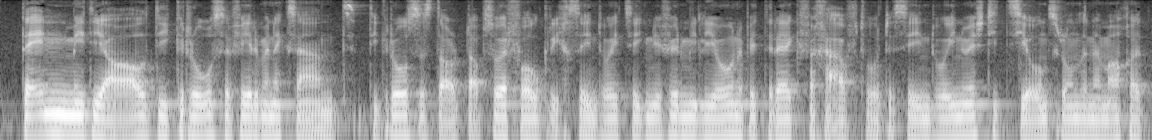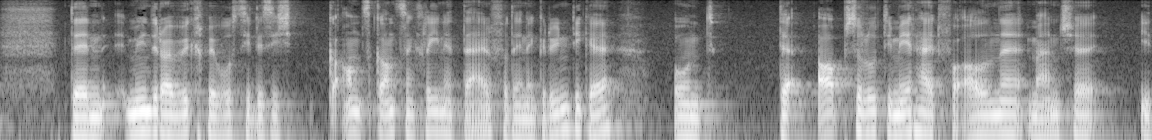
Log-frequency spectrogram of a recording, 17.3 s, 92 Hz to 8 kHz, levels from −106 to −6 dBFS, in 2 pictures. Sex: male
